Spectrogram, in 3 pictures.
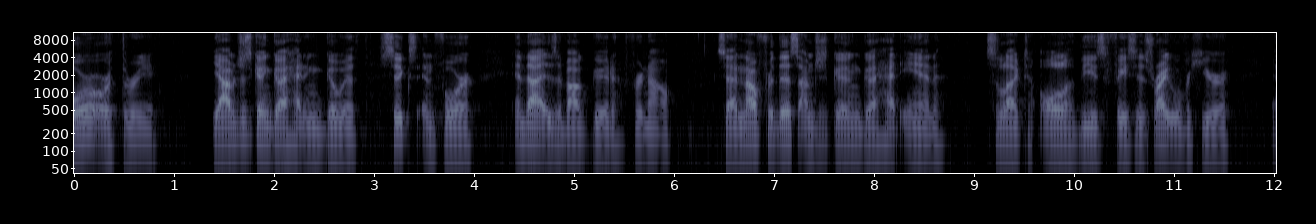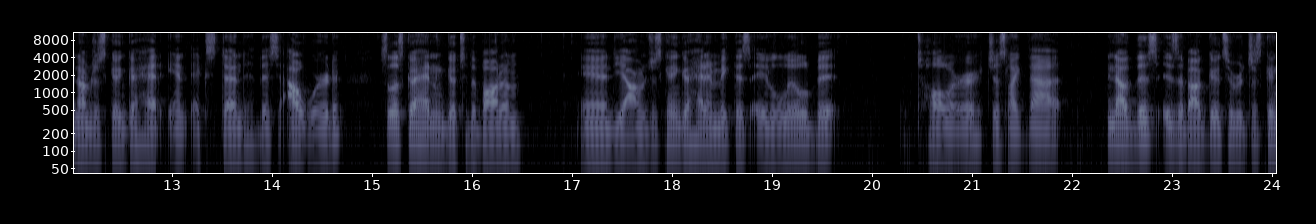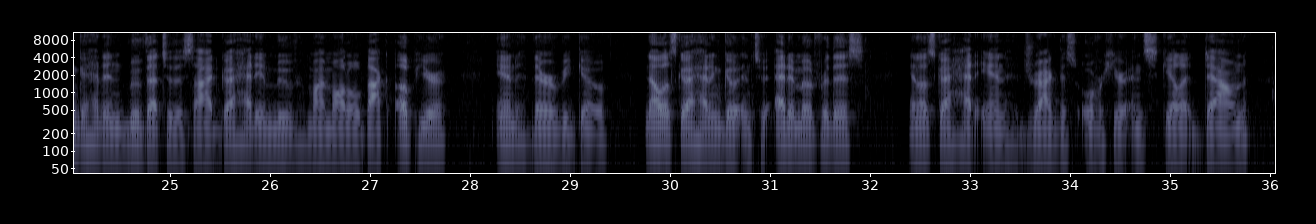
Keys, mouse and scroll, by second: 0.3-0.9 drag, 0.9-3.9 middle drag, 4.9-5.3 drag, 5.3-6.3 middle drag, 6.3 scroll down 1, 6.7 Tab, 7.3 scroll down 2, 8.4 click, 9.1 click, 9.7 click, 10.7 scroll up 1, 12.4 click, 14.2 click, 15.1 shift+click, 15.9-16.9 middle drag, 16.9 click, 17.2 middle click, 18.2 click, 19.7 click, 20.0 Tab, 20.9-22.4 middle drag, 22.4 click, 22.8 click, 23.1 middle drag, 23.3 scroll down 3, 24.0 click, 25.0 drag, 25.3-25.8 middle drag, 25.8 click, 26.5 ctrl+click, 28.3 click, 28.8 click, 30.3 Tab, 31.8 a, 32.8 click, 33.6 click, 34.7 click.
